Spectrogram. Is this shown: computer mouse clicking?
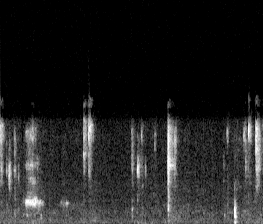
yes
